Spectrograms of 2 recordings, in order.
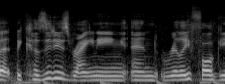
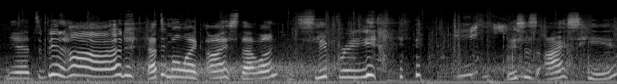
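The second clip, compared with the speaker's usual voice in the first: excited; 8 semitones higher, 6 dB louder than usual. Real, not acted. Playing in snow, shrieking.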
